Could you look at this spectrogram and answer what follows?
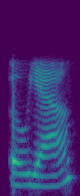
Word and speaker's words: OWYA: The program is called the Offshore Wind Youth Action Program, pronounced OYA for short.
